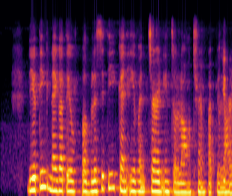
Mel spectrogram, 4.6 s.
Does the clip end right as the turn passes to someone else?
Yes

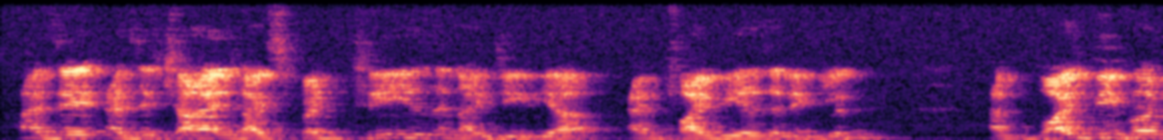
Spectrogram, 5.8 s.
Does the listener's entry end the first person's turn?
No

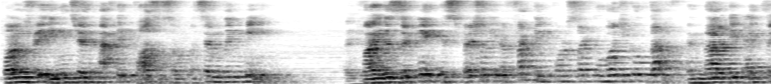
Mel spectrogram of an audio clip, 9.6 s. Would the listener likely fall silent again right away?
No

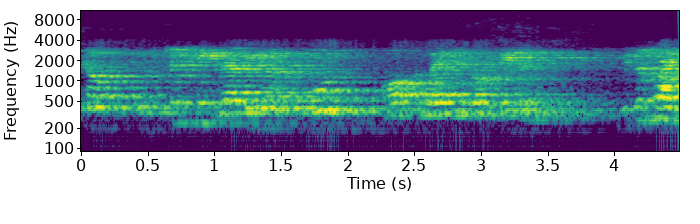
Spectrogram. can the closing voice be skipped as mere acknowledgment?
Yes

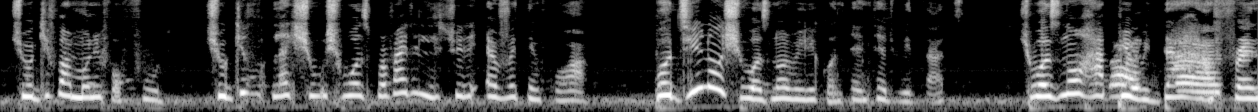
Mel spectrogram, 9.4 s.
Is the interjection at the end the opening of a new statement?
No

